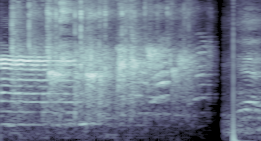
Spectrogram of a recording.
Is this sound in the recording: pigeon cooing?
no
